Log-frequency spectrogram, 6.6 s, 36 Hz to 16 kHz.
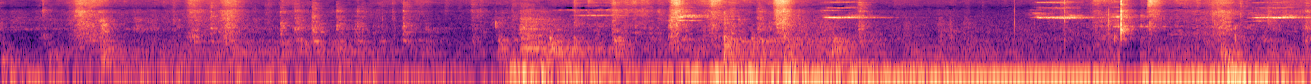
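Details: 1970s traction lift, possibly Falconi, in Chioggia, Italy (7 stops, 325 kg/4 persons, 0.7 m/s), recorded in the car while travelling: low travel rumble with thin high squeals coming and going. Screeching during travel, source not pinned down.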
